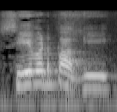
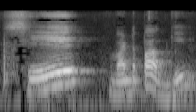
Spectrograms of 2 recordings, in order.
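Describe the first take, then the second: First: The syllable 'se' is joined to the following word. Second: The syllable 'se' is slightly separated from the next word. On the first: The speaker calls it wrong. "ਸੇਵ ਐ ਇਕੱਠਾ ਹੋ ਜਾਂਦਾ" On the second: The speaker calls it right. "ਸੇ ਨੂੰ ਜਦੋਂ ਥੋੜਾ ਜਿਹਾ ਨਖੇਰ ਦਾਂਗੇ ਤਾਂ ਸਪਸ਼ਟ ਹੋ ਜਾਏਗਾ"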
